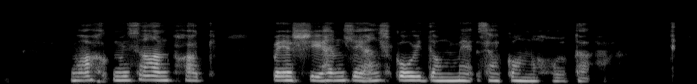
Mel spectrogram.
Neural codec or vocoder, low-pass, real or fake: codec, 16 kHz, 4 kbps, X-Codec, HuBERT features, trained on LibriSpeech; 7.2 kHz; fake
